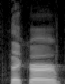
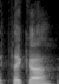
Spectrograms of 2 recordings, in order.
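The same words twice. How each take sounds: First: Said in the usual way. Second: THICKA with a dropped final R, Boston style; Boston accent. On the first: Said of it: "I could say thicka". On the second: Shown as a demonstration. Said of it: "my Boston accent isn't thicker".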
